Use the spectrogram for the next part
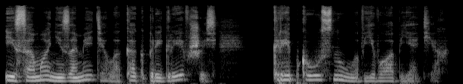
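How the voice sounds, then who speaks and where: A woman reading a first-person novel aloud as an audiobook, lively and expressive. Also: on the low side, moderate pace, gravelly, breathy edge. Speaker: audiobook narrator.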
